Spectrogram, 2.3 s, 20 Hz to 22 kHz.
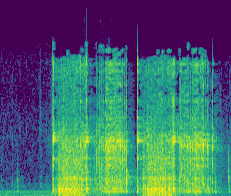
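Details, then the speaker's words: Weedeater Featherlite FL25 two-stroke trimmer engine on half choke: two short ragged high buzzing bursts that catch and fade within a second; it sputters and stalls, and owner suspects fuel isn't getting through even after pumping the primer bulb. "obviously fuel is not getting somewhere I mean I can pump the bulb"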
